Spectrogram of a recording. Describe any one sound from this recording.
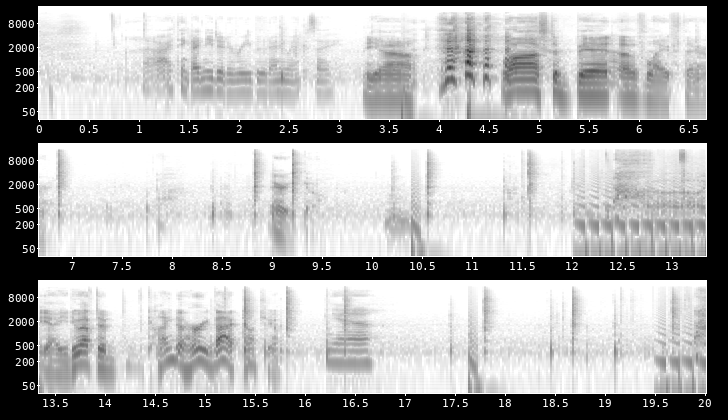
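A woman talks and laughs into a microphone.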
